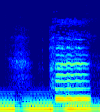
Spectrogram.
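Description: Korean pop ballad: a male voice holds one sung note with vibrato about halfway through, over a steady low accompaniment.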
